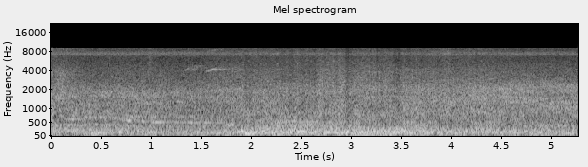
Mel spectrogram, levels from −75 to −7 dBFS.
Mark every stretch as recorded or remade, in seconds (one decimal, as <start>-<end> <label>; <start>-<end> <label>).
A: 0.0-1.8 recorded; 1.8-4.5 remade; 4.5-5.3 recorded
